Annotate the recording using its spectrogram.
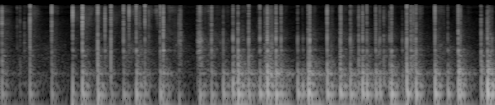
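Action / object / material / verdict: tap / wooden tabletop tapped with fingernails / wood / none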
